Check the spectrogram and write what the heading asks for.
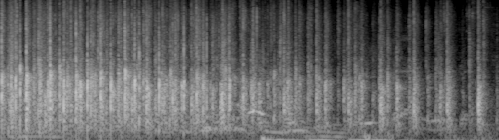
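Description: An audience claps steadily, a dense wash of many hands that stays loud for a few seconds before thinning out into scattered individual claps toward the end.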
